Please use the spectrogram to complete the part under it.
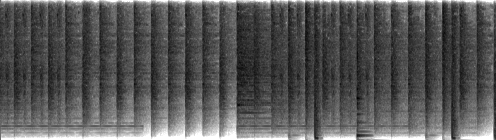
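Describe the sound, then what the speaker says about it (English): Busy drum and bass percussion layer with rapid shaker ticks in a steady driving pattern, joined by sharper little percussion shots and hits, close and unaccompanied. "we have the entire percussion group, which is a lot. Sounds like this"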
